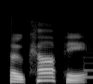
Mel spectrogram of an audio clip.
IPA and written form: oʊˈkɑːpiː (okapi)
